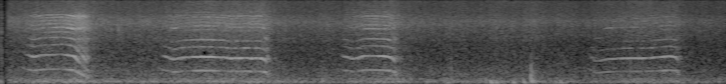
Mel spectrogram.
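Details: Porcupine giving four drawn-out, nasal whining calls, each level, then dropping sharply at the end, spaced about two seconds apart over a quiet background hiss.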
